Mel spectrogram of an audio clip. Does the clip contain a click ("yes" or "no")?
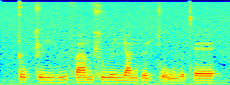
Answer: no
